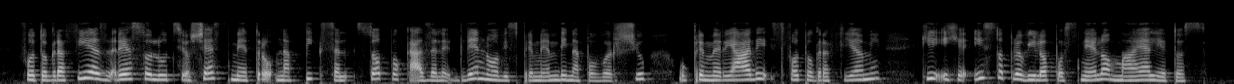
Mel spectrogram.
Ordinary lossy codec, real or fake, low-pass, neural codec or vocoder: none; fake; 7.2 kHz; codec, 16 kHz, 2 kbps, X-Codec, HuBERT features, trained on general audio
